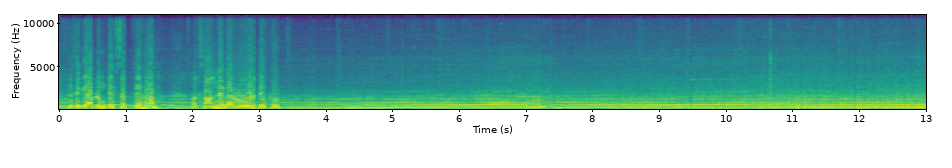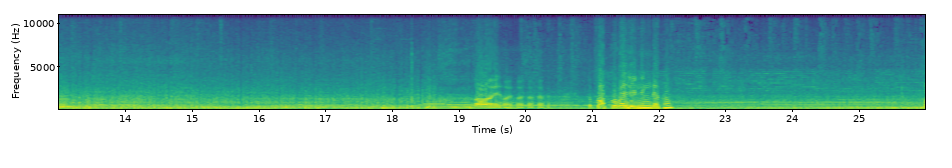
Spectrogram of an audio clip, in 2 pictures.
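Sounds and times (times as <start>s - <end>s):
motorcycle engine accelerating: 1.0s - 26.0s
wind noise: 10.0s - 19.9s.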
